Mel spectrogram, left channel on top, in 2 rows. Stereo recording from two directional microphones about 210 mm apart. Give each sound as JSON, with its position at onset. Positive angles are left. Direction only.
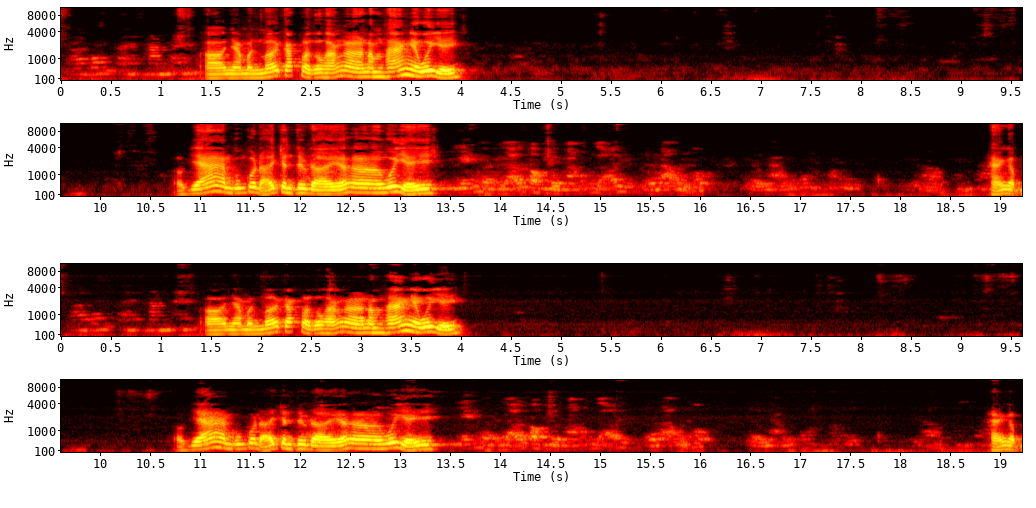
{"t": 1.4, "sound": "speech", "side_deg": 15}
{"t": 10.7, "sound": "speech", "side_deg": 15}
{"t": 18.9, "sound": "speech", "side_deg": 10}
